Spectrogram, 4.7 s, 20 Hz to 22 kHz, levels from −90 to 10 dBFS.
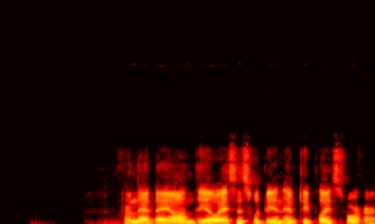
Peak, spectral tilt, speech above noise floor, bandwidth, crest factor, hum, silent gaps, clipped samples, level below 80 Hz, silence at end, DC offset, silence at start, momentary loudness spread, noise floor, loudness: -2 dBFS; -6 dB/octave; 63 dB; 8 kHz; 18 dB; none; none; under 0.1%; -58 dBFS; 0 s; under 0.1%; 1.55 s; 6 LU; -82 dBFS; -19 LUFS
